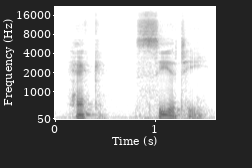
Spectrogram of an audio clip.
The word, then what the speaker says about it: haecceity: I'm going to spell it for you. H-A-E-C-E-I-T-Y. Hexiety.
